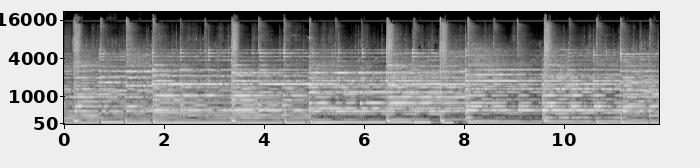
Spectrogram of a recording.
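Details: Gentle keyboard and slide-guitar music with a slow, steady rhythm and sustained bass notes.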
